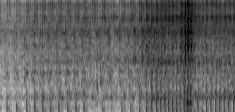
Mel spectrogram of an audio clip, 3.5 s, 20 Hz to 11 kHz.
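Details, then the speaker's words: 1974 Honda Trail 90 (CT90), sitting since 1984, first start with a new battery, still in gear, air filter off: small single thumping slowly and a bit unevenly, revs sagging low; idle speed needs raising a little. "still in gear need to bump up the idle a little bit"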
